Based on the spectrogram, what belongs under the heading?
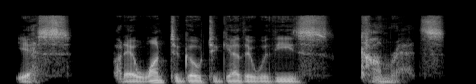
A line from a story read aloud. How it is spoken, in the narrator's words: he whispered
